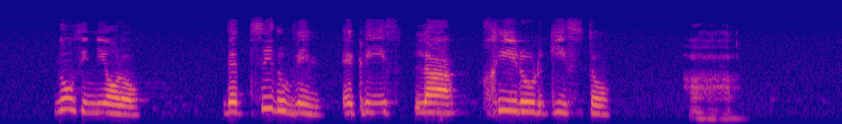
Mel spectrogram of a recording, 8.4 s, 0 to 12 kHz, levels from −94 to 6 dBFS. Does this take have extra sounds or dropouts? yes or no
yes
